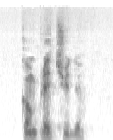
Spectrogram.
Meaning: completeness
- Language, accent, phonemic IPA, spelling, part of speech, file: French, France, /kɔ̃.ple.tyd/, complétude, noun, LL-Q150 (fra)-complétude.wav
